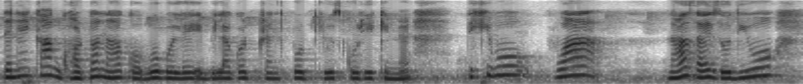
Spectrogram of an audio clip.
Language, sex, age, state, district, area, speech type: Assamese, female, 18-30, Assam, Kamrup Metropolitan, urban, spontaneous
